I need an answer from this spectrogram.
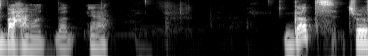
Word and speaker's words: Bahamut: So very very orov acolyte of bahimoth technically it's Bahamut but you know got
